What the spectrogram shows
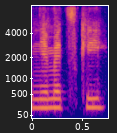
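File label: "nemecký", Slovak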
